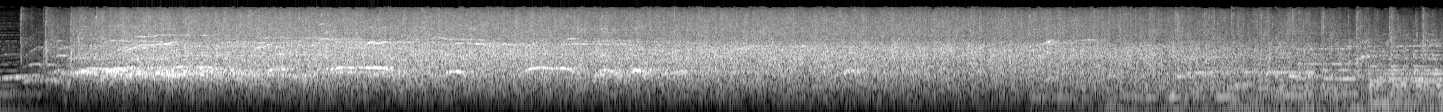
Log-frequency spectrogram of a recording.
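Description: Concert audience applauding and cheering, with shouts and whoops over the clapping. About two-thirds of the way through, music with steady sustained notes starts quietly underneath the applause.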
